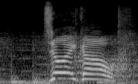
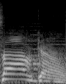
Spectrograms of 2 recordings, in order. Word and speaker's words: Zavgo: I was told that it's Zoigo. No, it's Zavgo.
